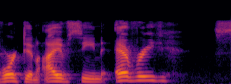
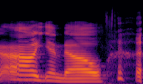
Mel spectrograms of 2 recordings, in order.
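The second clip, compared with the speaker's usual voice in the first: put-on Queens New York accent; 3 semitones higher than usual. Retelling what Rick said about a podcast: Queens accent imitating Rick. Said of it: "It's a great Queens impression".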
